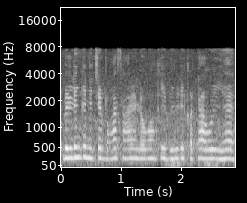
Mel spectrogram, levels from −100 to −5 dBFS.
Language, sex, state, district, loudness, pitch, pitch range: Hindi, female, Chandigarh, Chandigarh, -17 LUFS, 225 Hz, 220-235 Hz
